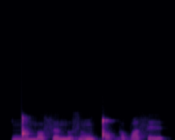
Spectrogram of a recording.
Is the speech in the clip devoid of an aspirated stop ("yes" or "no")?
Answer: yes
